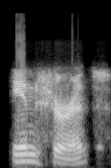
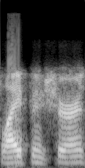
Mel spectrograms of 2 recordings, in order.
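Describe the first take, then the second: First: Southern style, stress on the first syllable. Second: The stress is on the second syllable.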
